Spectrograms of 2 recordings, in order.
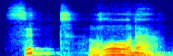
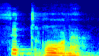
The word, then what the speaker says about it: Zitrone: Zitrone. Don't pronounce it like in English Z, zit. Not it is it. It sit. Zitrone.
